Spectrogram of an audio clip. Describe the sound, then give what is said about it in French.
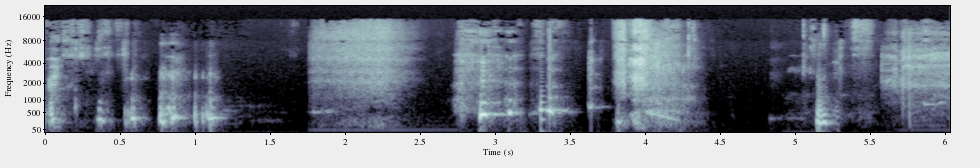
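A woman's habitual coughing fit: a string of sharp, harsh bursts with breathy, hissing inhalations between them, coming in an uneven rhythm and fairly loud, with no speech over it. “J'ai eu euh, ma petite quinte habituelle, donc euh, voilà.”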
